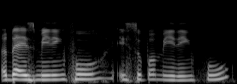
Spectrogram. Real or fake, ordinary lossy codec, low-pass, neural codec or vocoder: real; none; 7.2 kHz; none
